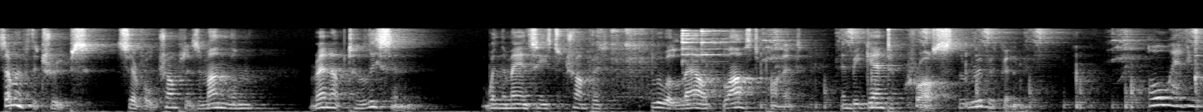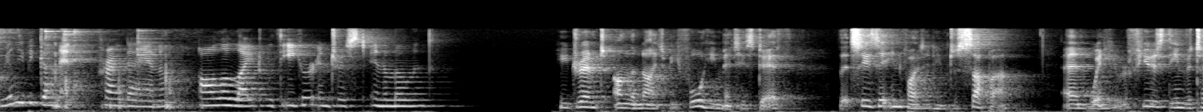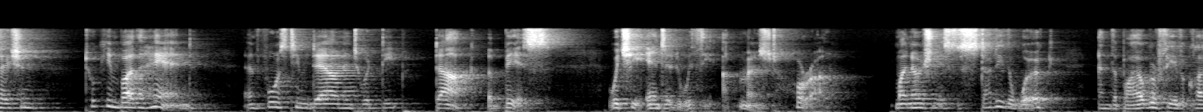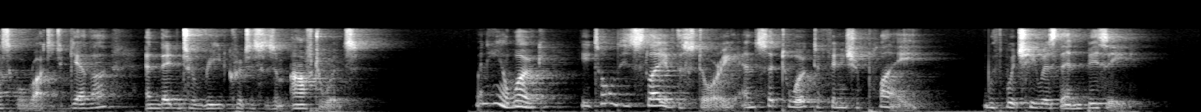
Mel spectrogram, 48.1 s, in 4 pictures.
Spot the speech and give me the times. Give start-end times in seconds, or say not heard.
0.0-10.3, 11.5-16.4, 17.6-39.8, 40.9-47.5.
